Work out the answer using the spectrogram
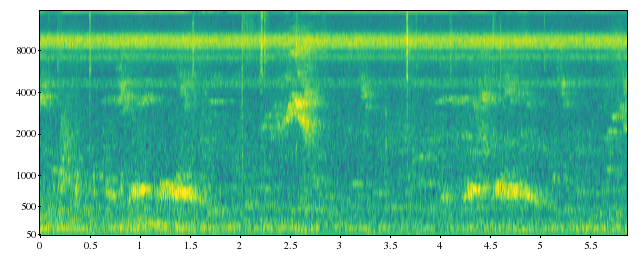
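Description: Faint bird calls over near silence: a lower call that comes back every couple of seconds and a few short higher chirps.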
